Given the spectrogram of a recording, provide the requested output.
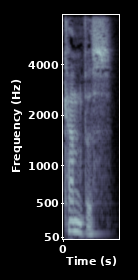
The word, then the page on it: canvas: British English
